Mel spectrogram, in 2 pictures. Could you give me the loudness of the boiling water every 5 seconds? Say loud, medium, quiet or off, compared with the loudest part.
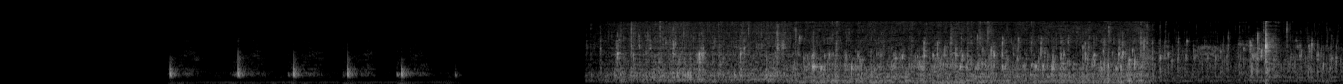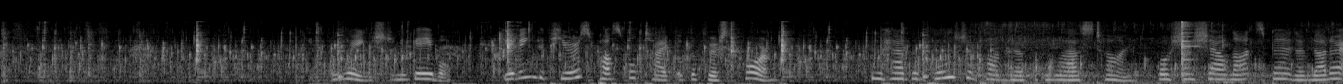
off, loud, loud, loud, loud, loud.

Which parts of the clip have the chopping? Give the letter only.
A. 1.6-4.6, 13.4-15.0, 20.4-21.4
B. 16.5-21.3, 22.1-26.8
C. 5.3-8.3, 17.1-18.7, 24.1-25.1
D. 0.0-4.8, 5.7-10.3
A.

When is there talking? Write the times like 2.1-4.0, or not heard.
16.5-21.3, 22.1-26.8.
